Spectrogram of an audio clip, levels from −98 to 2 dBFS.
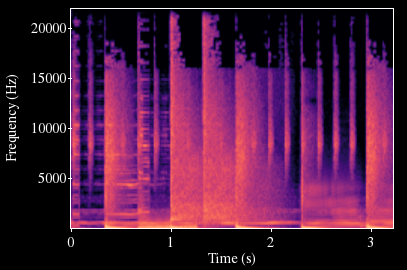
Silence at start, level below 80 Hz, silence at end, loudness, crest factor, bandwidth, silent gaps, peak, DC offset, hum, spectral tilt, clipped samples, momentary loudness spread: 0 s; -20 dBFS; 0 s; -19 LUFS; 18 dB; over 20 kHz; none; 0 dBFS; under 0.1%; none; -4 dB/octave; under 0.1%; 10 LU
